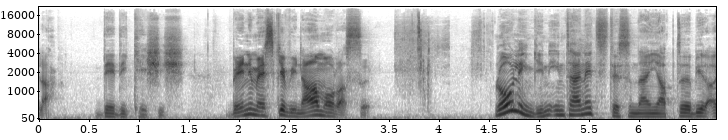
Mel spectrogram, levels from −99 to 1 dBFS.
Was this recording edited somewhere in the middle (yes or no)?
no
